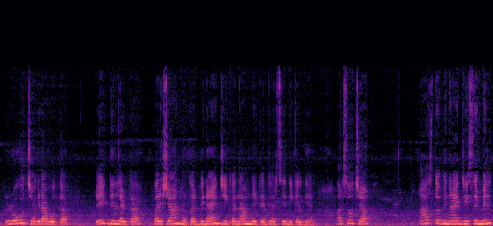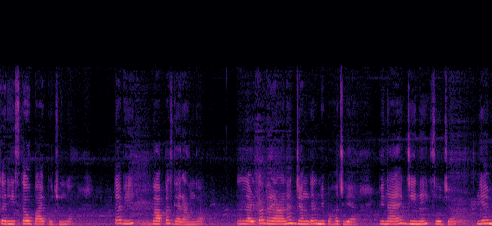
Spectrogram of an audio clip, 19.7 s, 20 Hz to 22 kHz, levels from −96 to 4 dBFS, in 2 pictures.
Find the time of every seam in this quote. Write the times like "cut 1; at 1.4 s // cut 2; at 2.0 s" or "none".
none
